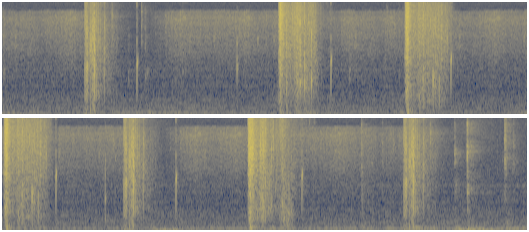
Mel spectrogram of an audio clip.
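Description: Blocks of dirt crunch as they are dug out, one after another.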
